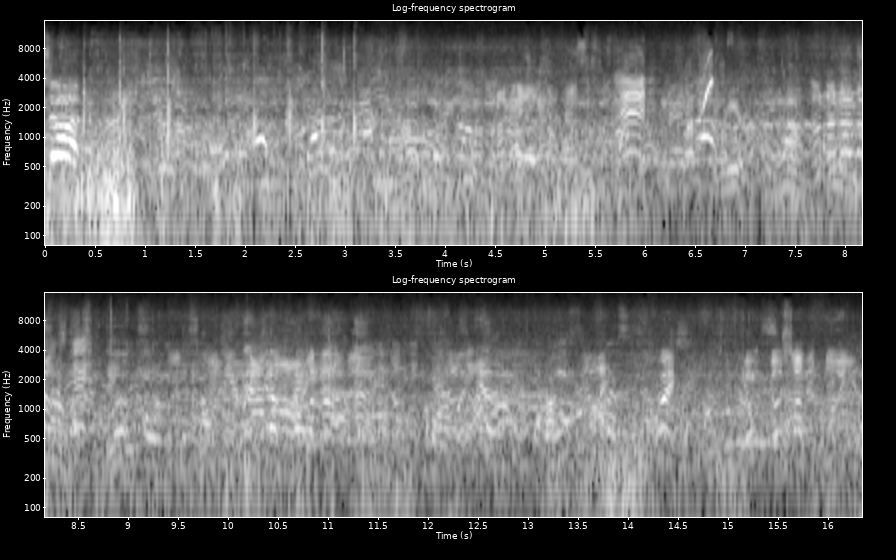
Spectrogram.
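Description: A crowd of children and adults shouts and cheers outdoors.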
